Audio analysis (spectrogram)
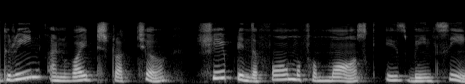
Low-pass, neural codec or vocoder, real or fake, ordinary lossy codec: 7.2 kHz; none; real; none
